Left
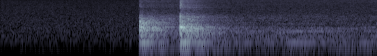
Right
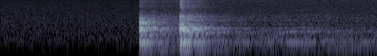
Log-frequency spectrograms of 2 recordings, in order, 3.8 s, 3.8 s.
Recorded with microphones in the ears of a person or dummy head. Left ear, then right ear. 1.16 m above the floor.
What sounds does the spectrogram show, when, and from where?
1.4 s footsteps: 20° left (ahead or behind), 2.5 m; by 3.8 s 40° left (ahead or behind), 3.5 m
